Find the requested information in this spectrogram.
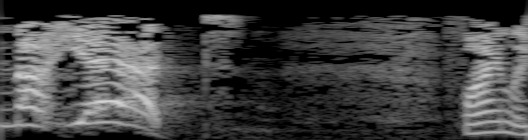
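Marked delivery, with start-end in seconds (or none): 0.0-1.1 high, sing-out denial; acted lady's raised-voice refusal; high-pitched refusal. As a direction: answer high, as the painting lady. Painting lady refuses the pleading.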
